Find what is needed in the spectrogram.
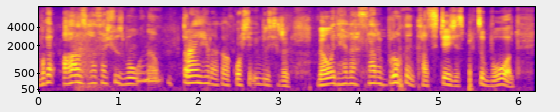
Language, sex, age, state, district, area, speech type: Kashmiri, male, 18-30, Jammu and Kashmir, Baramulla, rural, spontaneous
